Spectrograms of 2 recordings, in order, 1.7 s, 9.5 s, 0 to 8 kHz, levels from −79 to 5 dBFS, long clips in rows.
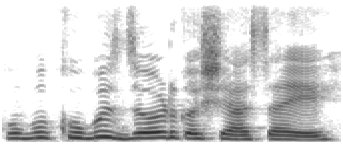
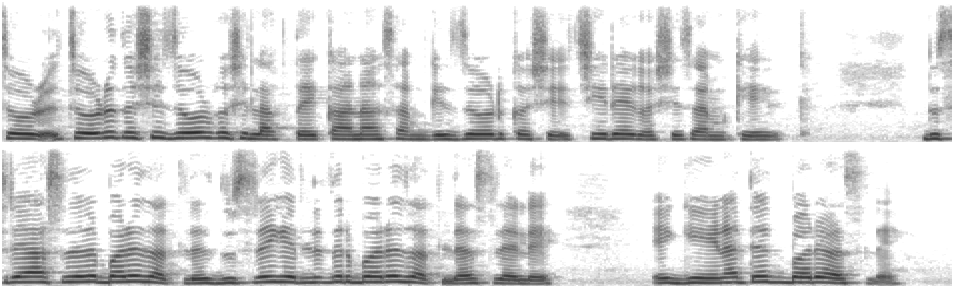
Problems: background sounds at intervals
